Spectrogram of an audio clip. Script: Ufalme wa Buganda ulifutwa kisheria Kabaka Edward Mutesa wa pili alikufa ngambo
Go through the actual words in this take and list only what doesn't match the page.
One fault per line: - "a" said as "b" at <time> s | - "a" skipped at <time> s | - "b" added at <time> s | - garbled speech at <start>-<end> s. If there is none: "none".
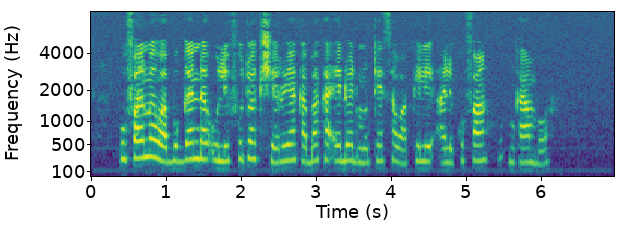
none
